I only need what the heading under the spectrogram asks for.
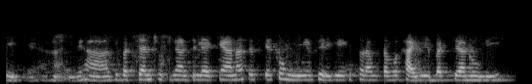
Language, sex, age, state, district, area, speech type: Punjabi, female, 30-45, Punjab, Mansa, urban, conversation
